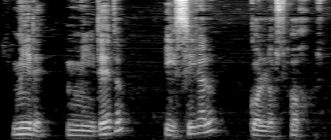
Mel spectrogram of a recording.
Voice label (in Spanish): "mire mi dedo", spanish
